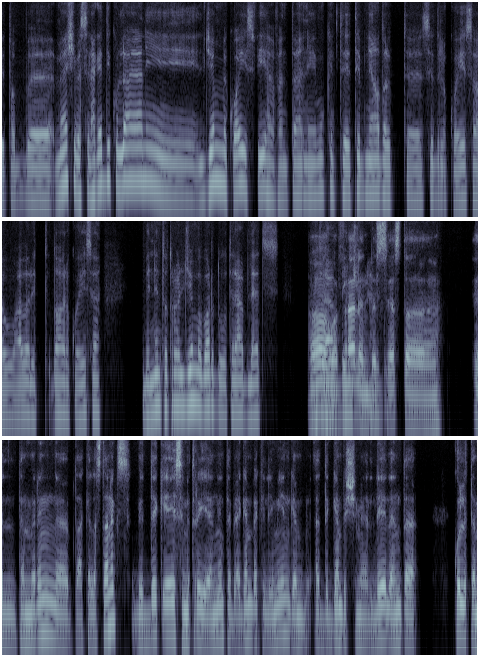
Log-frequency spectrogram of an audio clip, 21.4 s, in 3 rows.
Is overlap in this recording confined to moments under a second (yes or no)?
no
